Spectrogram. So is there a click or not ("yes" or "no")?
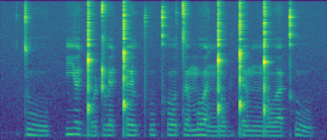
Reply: yes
